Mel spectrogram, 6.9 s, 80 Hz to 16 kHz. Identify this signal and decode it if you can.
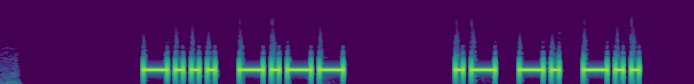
Morse code, heard as a keyed tone, about 15 wpm, 700 Hz. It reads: BY AND
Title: 2x Word-Spacing - Sentences from Top 300 Words - 15wpm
